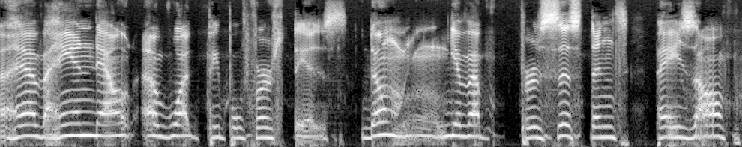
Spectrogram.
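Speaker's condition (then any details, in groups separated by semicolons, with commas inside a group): Cerebral palsy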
